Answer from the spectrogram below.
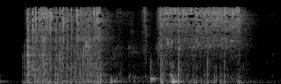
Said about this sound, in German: dann mischt das ist kein Desinteresse des äh, Zauberers, das ist eher Fingerfertigkeit-Übung. Übung, ganz genau. Man übt den ganzen Tag.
